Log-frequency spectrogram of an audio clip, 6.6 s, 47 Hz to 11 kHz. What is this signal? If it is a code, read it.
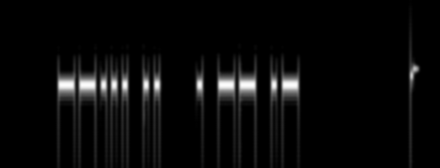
Morse code, heard as a keyed tone, about 15 wpm, 700 Hz. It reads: 7I EMA
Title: Winter Field Day Exchanges Encore 15wpm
